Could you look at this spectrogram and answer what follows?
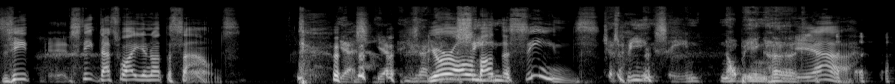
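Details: Adult speaker in conversation; ordinary conversational speech.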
